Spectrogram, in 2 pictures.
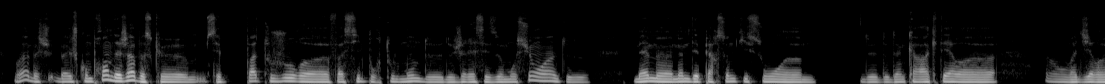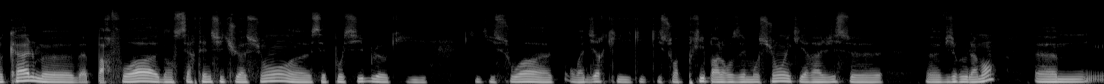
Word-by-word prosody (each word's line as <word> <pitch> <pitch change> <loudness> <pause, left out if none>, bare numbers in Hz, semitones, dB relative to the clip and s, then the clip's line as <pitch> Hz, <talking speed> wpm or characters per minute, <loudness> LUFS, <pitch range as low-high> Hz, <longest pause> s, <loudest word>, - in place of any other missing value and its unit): Ouais, 190 +7 -3
bah, 130 - -1
je, 125 - -11
bah, 130 -2 -2
je 125 - -4
comprends 170 +10 +1
déjà 175 +4 +6
parce 120 - +2
que, 115 -2 +2
mmh, 110 0 -6
c'est 115 -1 -3 0.2
pas 150 0 0
toujours, 140 -1 +1
heu, 120 -1 +3
facile 120 +4 -3
pour 110 -6 -6
tout 130 - -5
le 120 - -3
monde 135 +2 +1
de 115 -1 -1
de 110 0 -2
gérer 120 +2 0
ses 115 0 -2
émotions 120 +10 -1
hein, 150 -4 0
de 110 -1 -5 0.4
même, 135 +3 +4
heu, 125 -1 +5
même 135 +1 +4
des 130 0 +5
personnes 130 +2 -2
qui 130 -1 -3
sont, 125 -2 +1
hem, 110 -1 -3 0.5
de 115 0 -2
de 110 +1 -5
d'un 115 +1 -2
caractère, 120 +1 0
heu, 115 0 +2 0.6
heu, - - -9
on 115 -2 -4
va 115 0 +1
dire 115 +1 0 0.2
calme, 160 -1 +5
heu, 110 -2 +3
bah, 100 - -4
parfois 130 0 +3
dans 110 -1 -1
certaines 120 +2 -2
situations, 125 +5 0
heu, 105 - -1
c'est 105 0 -4
possible 120 -1 -2
qu'ils 105 -3 -10 0.4
qu'ils 115 - -12
qu'ils 110 0 -9
soient, 120 -2 +1
heu, 105 - -3
on 120 - -7
va 105 - -1
dire, 130 +4 -3
qu'ils 110 -3 -6
qu'ils 115 +2 -12
qu'ils 115 - -13
soient 110 - -6
pris 145 +7 -2
par 110 0 0
leurs 110 0 0
émotions 115 +6 0
et 135 - +1
qui 120 -3 -3
réagissent, 110 +2 -2
heu, 105 0 -1 0.5
heu, 110 0 -1
virulemment. 120 - +1 0.4
Hem, 120 0 +1
120 Hz, 205 wpm, -27 LUFS, 110-130 Hz, 0.6 s, déjà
